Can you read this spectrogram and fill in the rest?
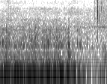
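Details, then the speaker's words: Washing machine wash motor after repair, switched on and resisting being stopped by hand: a steady low hum, even and strong under load with no dragging or stalling; normal running, now taking full load. "दोस्तों button को on करते हैं और button on करने के बाद देखिए लगाने के साथ ही हमारी मशीन ये चलने लग गई है"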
